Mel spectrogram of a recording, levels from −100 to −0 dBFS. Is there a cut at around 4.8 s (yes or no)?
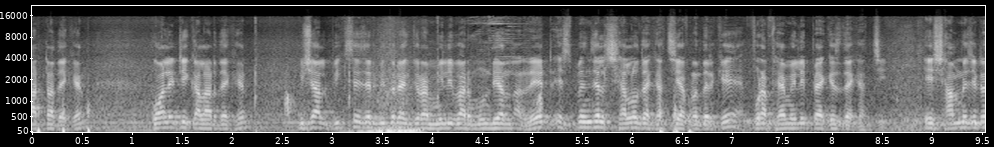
yes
